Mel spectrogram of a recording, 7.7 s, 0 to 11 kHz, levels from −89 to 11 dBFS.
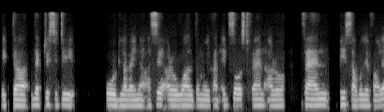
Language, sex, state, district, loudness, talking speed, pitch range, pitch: Nagamese, male, Nagaland, Dimapur, -18 LUFS, 135 wpm, 130-140 Hz, 135 Hz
